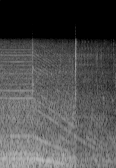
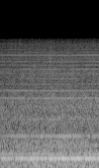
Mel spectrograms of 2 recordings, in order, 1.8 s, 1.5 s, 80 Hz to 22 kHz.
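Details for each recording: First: Maytag WU882 dishwasher that won't drain, drain cycle: drain pump motor whirs down then hums steadily with faint ticking without turning; owner presumes failed pump bearings, as it sounded crunchy coming to a stop. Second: Maytag WU882 dishwasher that won't drain, running wash cycle: steady, even mid-pitched hum with no grinding or rattle as wash pump sprays; drain fault suspected from binding pump bearings.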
